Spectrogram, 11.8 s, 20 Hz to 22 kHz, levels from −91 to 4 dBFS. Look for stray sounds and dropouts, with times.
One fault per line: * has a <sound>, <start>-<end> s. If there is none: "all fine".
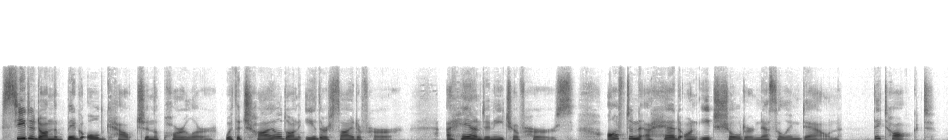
all fine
